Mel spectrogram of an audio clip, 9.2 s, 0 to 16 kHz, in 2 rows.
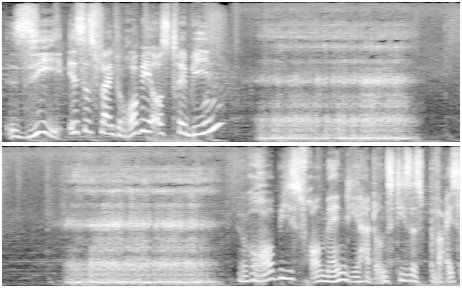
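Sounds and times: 
speech: 0:00.1 - 0:02.8, 0:07.0 - 0:09.1
man snoring loudly in his sleep with a low rumbling rattle: 0:02.4 - 0:04.4, 0:05.1 - 0:06.9.

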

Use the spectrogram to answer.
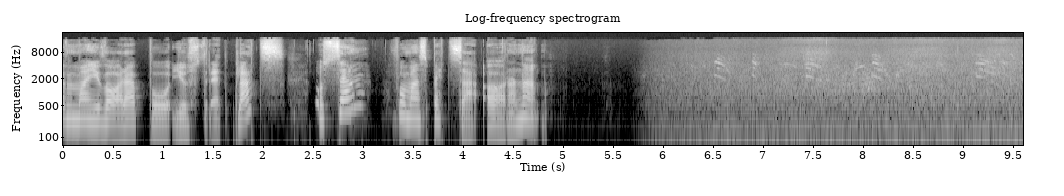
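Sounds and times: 
speech: 0:00.0 - 0:04.9
low wind rumble: 0:05.8 - 0:09.5
black terns calling: 0:06.5 - 0:09.5.

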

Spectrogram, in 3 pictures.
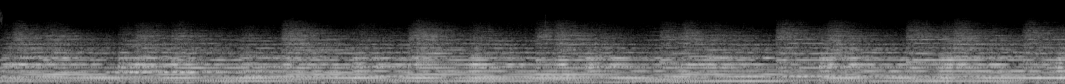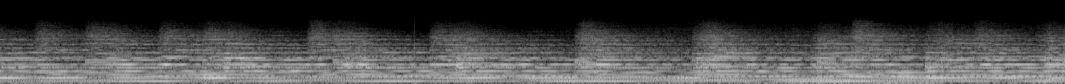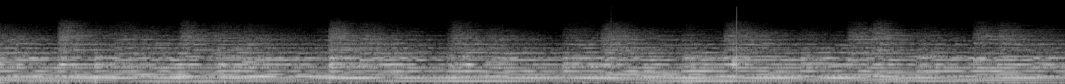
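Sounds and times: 
Penzing parish church bells ringing at noon in Vienna: 0:00.0 - 0:31.9.

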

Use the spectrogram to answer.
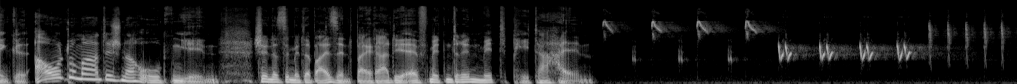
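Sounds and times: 
speech: 0:00.0 - 0:06.0
birds chirping and calling: 0:05.9 - 0:10.1.

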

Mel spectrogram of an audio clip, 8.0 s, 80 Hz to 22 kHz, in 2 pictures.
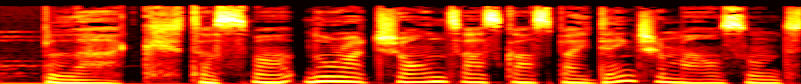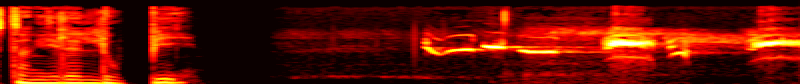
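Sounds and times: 
speech: 0:00.2 - 0:05.0
blackbird singing fluting whistled phrases: 0:06.1 - 0:07.9.

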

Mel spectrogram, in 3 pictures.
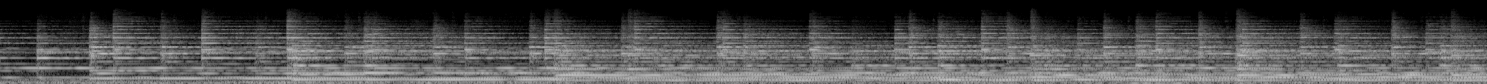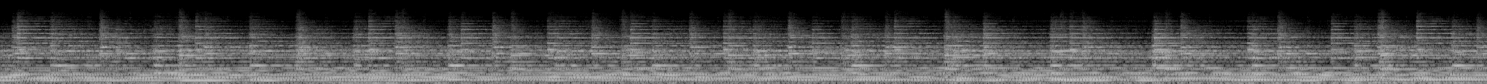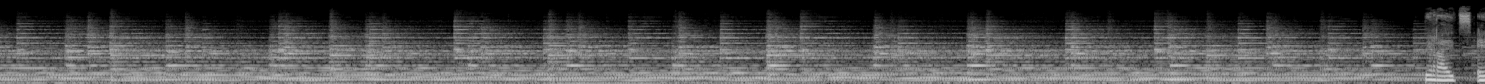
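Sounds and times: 
several church bells ringing in a peal at noon: 0:00.0 - 0:44.0
speech: 0:44.1 - 0:44.5.

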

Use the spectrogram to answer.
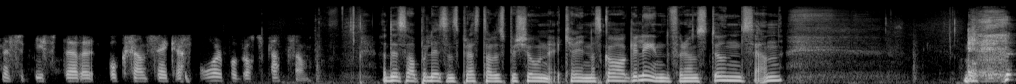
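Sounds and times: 
speech: 0:00.0 - 0:08.4, 0:09.6 - 0:10.1
breathing: 0:03.3 - 0:03.8, 0:07.9 - 0:09.2
harsh cough: 0:09.6 - 0:10.1.

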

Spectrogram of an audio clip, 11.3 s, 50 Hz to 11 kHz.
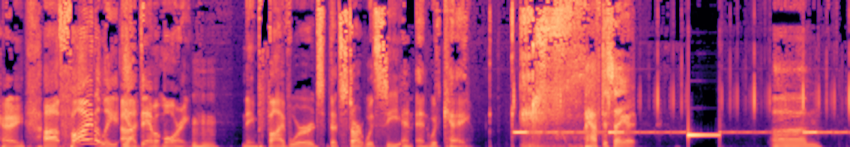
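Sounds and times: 
speech: 0:00.0 - 0:08.6, 0:10.3 - 0:11.0
loud steady censor bleep over spoken words: 0:06.8 - 0:11.3.

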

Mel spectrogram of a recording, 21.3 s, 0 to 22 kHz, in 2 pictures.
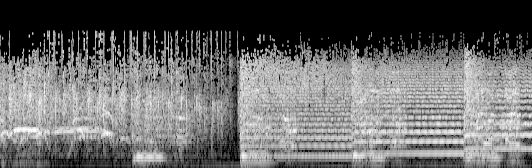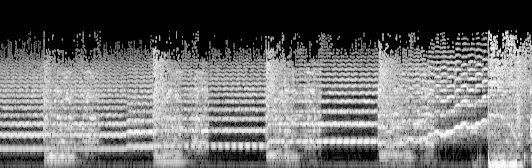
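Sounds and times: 
live audience applauding a performer: 0:00.0 - 0:05.9
musical intro with bright held tones: 0:04.7 - 0:21.2.

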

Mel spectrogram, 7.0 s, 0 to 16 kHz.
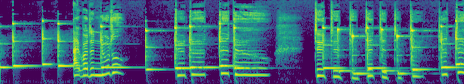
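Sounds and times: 
synthetic phone ringtone playing a bouncy children's tune: 0:00.0 - 0:03.8, 0:04.8 - 0:06.9
speech: 0:01.1 - 0:01.9, 0:02.6 - 0:06.9.

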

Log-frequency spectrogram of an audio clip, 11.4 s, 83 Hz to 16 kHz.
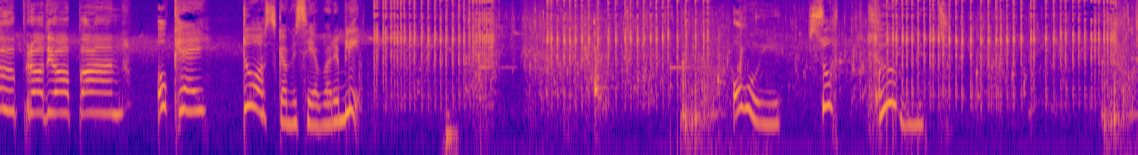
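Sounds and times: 
speech: 0:00.2 - 0:03.8, 0:07.4 - 0:09.4
water sloshing in a fish pond: 0:04.2 - 0:11.3.

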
